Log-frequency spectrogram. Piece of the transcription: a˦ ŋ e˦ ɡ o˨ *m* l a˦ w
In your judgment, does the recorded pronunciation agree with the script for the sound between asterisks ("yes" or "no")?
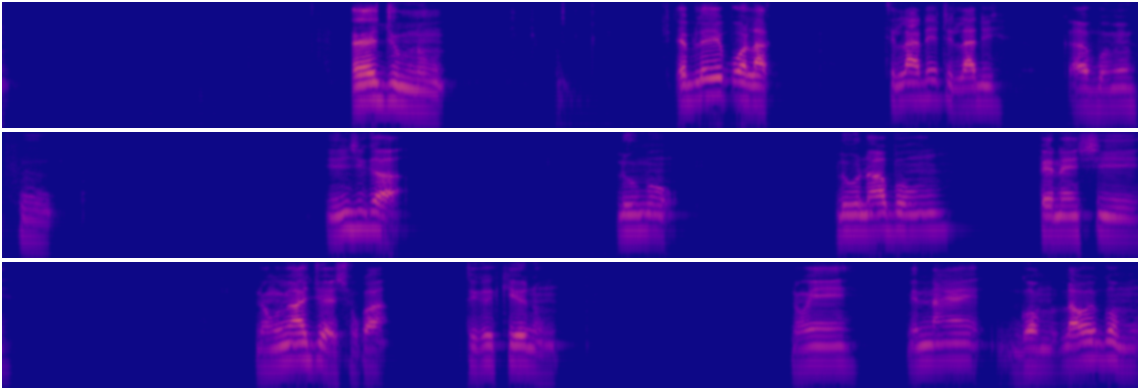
yes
